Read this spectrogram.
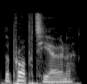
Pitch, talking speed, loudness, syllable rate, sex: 130 Hz, 205 wpm, -19 LUFS, 8.0 syllables/s, male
